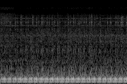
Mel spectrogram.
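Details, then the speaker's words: Sony TC-252D stereo tape deck with a reel of tape running after cleaning and greasing: steady low hum with a slight fluttering waver, probably normal wear; owner suspects a flat spot on idler wheels. "now time you put the reel of tape on and listen to that noise along with that noise it's probably a normal noise I mean not that bad when it was new I'm sure"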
